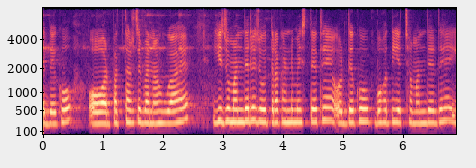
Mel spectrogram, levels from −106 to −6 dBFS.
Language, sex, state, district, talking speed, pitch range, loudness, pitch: Hindi, female, Uttarakhand, Tehri Garhwal, 200 wpm, 240-270 Hz, -17 LUFS, 255 Hz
